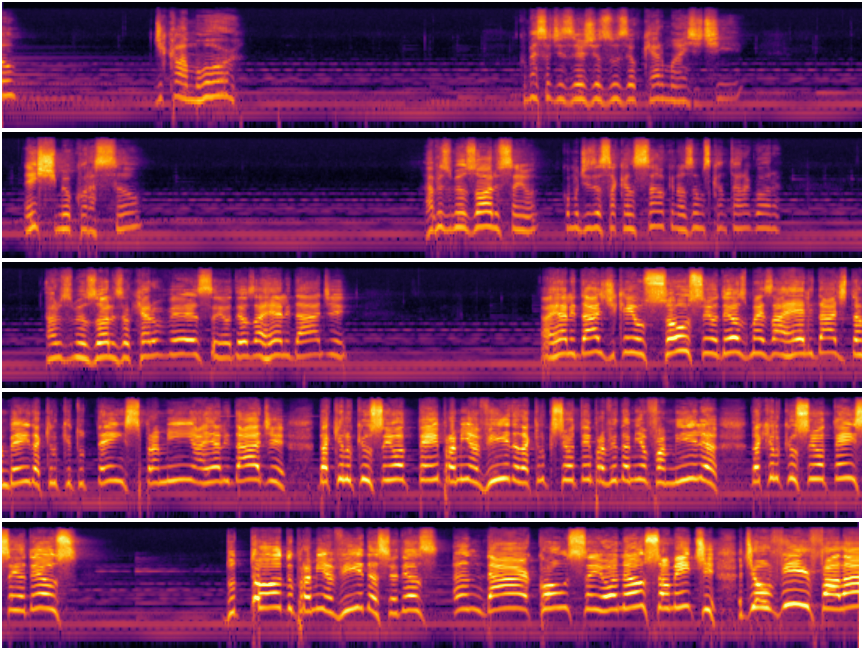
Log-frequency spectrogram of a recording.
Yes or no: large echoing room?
yes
